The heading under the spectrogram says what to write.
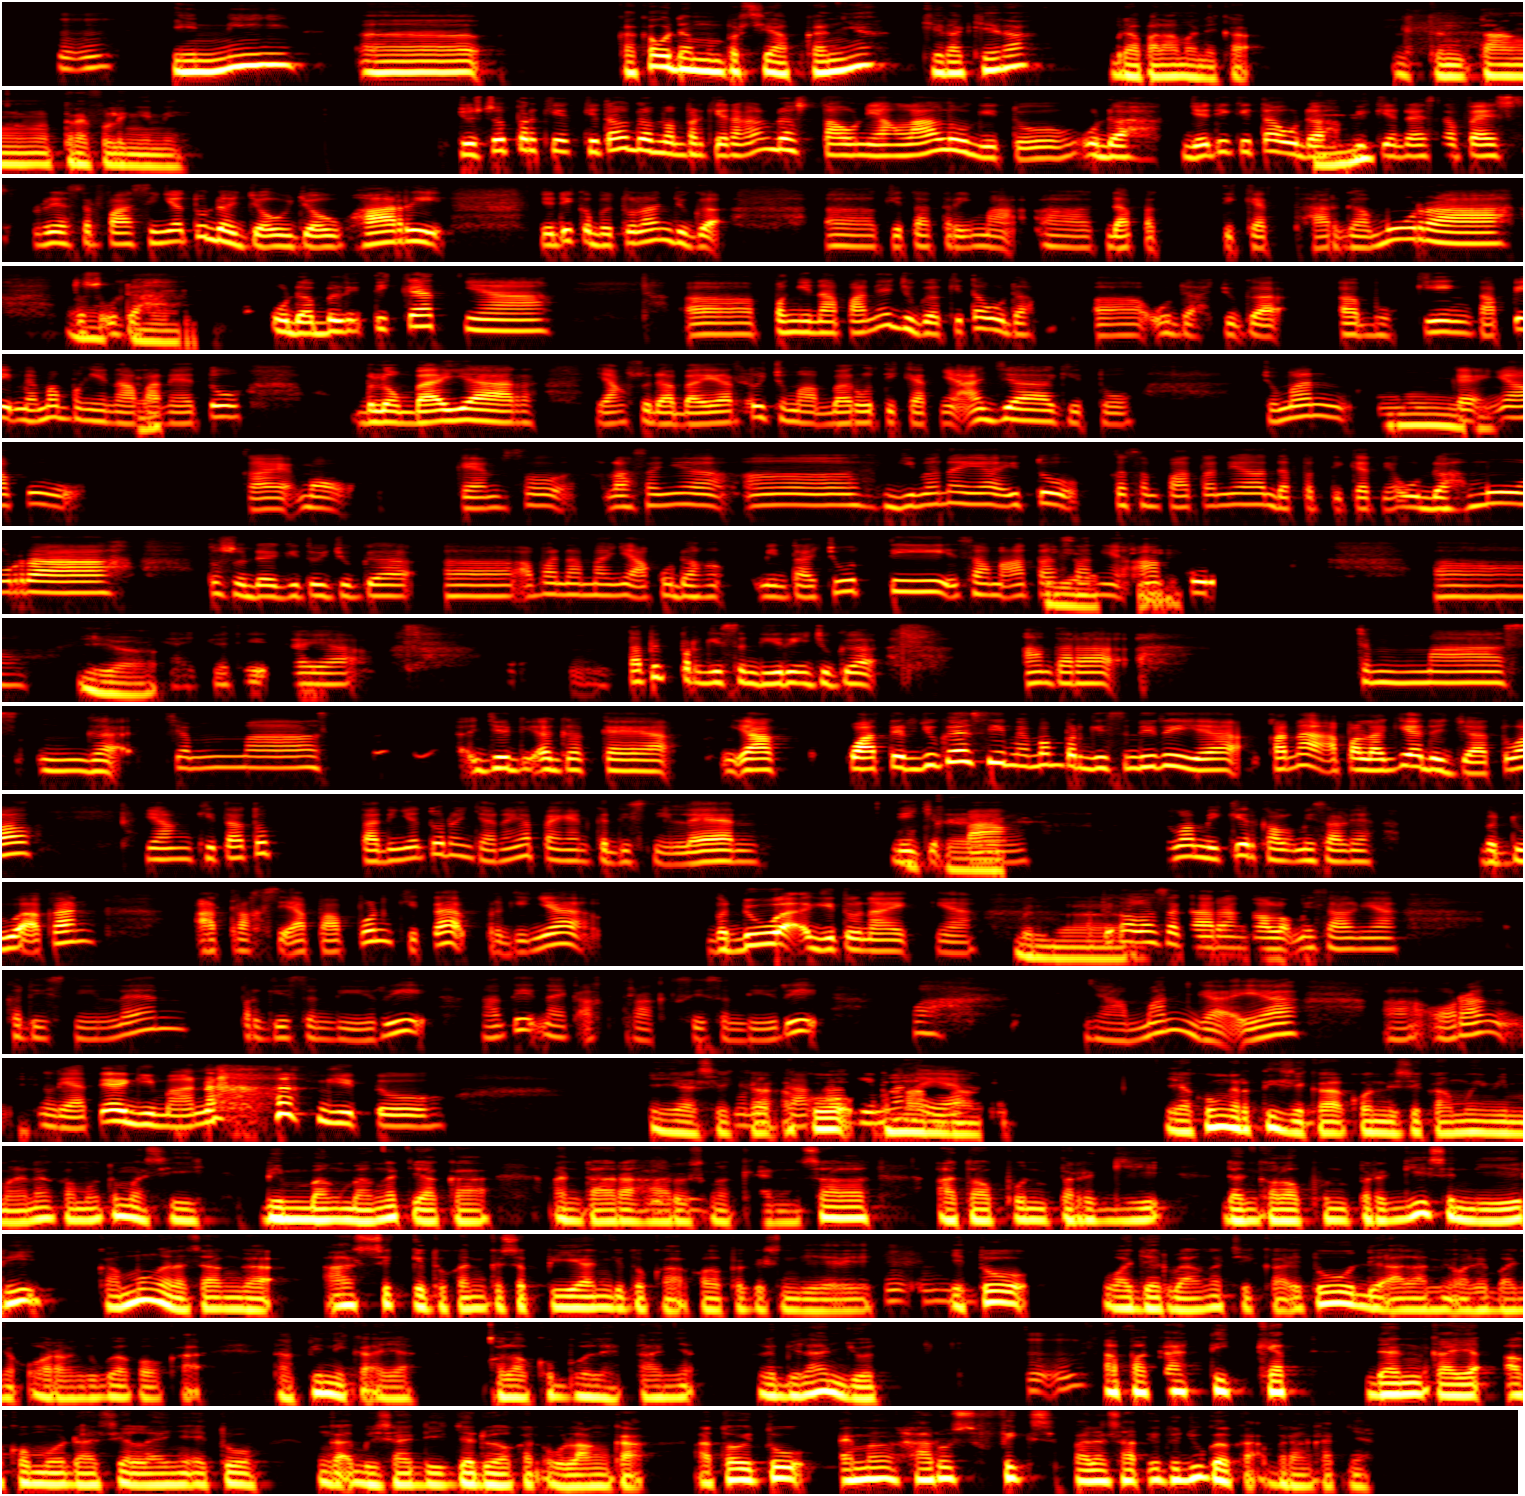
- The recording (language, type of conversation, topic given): Indonesian, advice, Bagaimana saya menyesuaikan rencana perjalanan saat terjadi hal-hal tak terduga?
- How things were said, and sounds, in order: tapping; in English: "travelling"; other background noise; in English: "booking"; laughing while speaking: "gimana"; in English: "fix"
